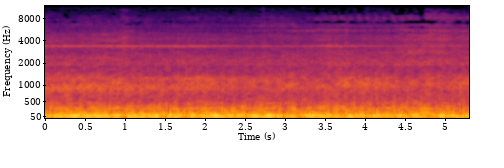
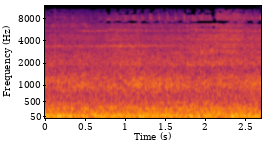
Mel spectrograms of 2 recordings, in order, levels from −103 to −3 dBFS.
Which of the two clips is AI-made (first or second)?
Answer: first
